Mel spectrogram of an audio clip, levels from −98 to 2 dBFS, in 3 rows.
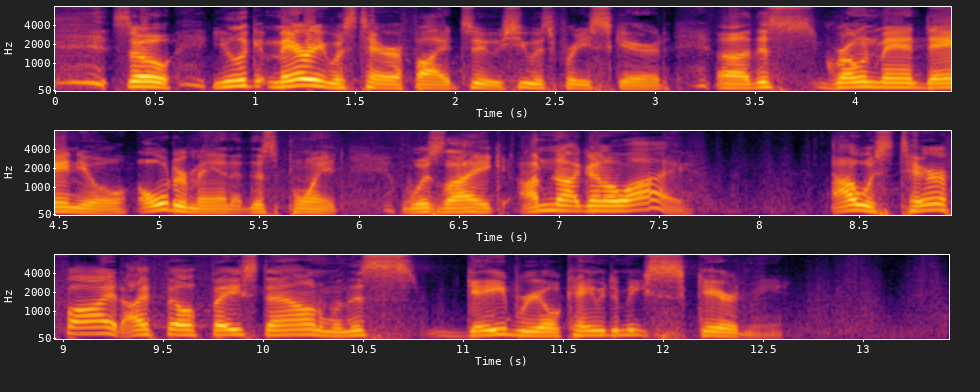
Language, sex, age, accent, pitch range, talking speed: English, male, 30-49, American, 115-170 Hz, 195 wpm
